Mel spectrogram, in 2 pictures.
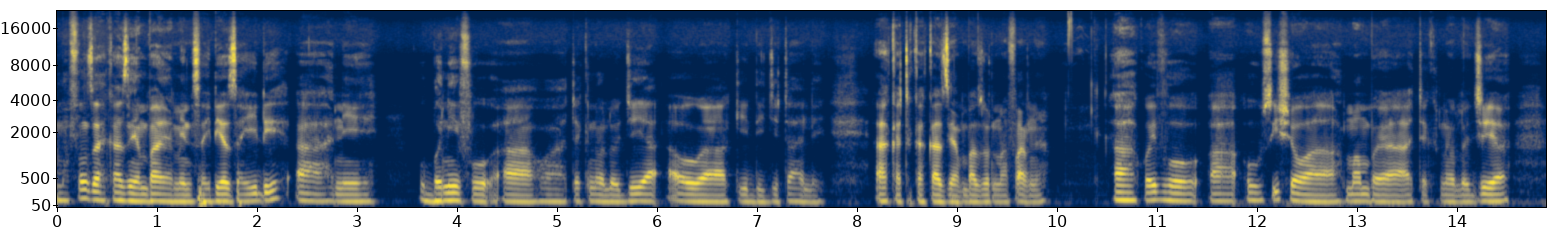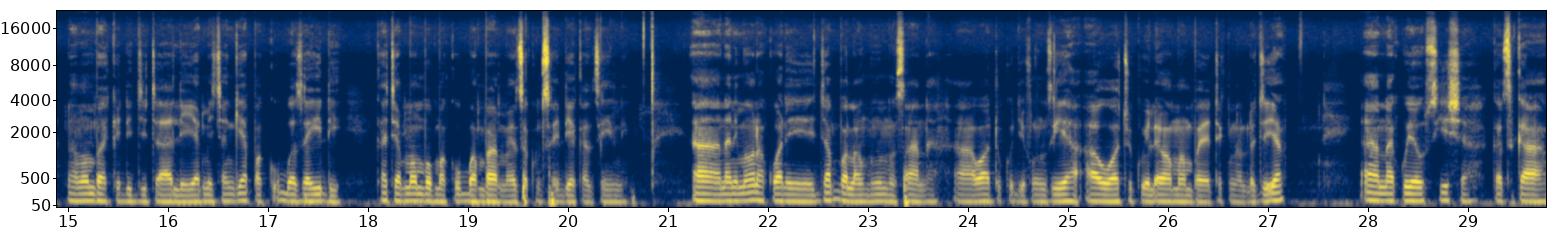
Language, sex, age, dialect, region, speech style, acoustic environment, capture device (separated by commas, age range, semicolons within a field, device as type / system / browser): Swahili, male, 18-24, Kenya - Nairobi Sheng-influenced, Kenya, focused, nature, mobile / Linux / Chrome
